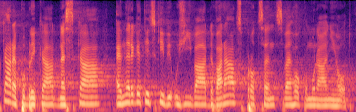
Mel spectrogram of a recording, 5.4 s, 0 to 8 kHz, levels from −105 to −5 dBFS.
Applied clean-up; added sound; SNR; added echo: none; none; none; none.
